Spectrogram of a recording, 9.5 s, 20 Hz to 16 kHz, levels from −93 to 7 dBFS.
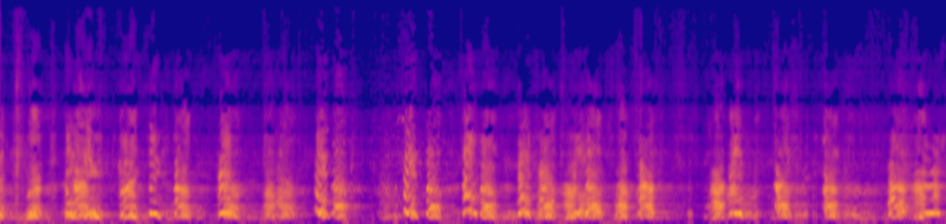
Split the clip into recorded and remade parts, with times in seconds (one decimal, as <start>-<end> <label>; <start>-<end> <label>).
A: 0.0-3.2 remade; 3.2-4.5 recorded; 4.5-9.5 remade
